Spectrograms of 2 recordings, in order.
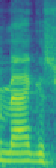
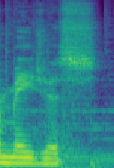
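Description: First: The G is hard, with a short first vowel. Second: The G is soft, like a J sound. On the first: "It's either a hard G" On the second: "a soft G"

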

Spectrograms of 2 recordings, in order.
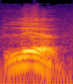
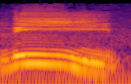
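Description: First: The vowel is short. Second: The vowel is long. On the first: The speaker calls it right. "这个也是短音，带耳的音live" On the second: The speaker calls it wrong. "一般人一定念成leave"

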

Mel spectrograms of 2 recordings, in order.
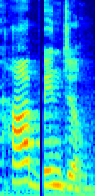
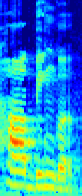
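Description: First: The 'g' is said softly, like 'j'. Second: The 'g' is said hard, like in 'go'. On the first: The speaker calls it right. "Pay attention to its pronunciation. It's harbinger" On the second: The speaker calls it wrong. "not harbinger"

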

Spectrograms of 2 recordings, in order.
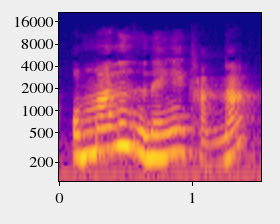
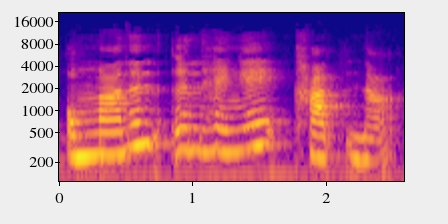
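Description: First: The sounds are linked and run smoothly together. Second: Each syllable is carefully enunciated separately. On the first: The speaker calls it right. "So this whole sentence is read" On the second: The speaker calls it wrong. "Rather than enunciating and saying"

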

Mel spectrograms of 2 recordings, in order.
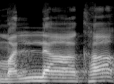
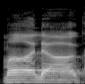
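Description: First: The l consonant is doubled after a short vowel. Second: The first vowel is long with a single l. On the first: This is the form the regular rule predicts. "ഇത് മല്ലാഖ ആണ് വരേണ്ടത്" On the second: This is how the word is actually read. "അത് മാലാഖ"

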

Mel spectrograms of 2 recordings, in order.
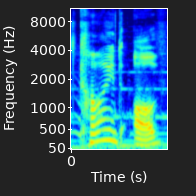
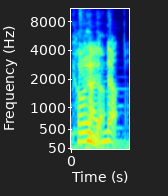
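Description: First: It is said as two full words. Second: It is reduced to one blended word. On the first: "kind of 是这个正确的说法" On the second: "但是我们会把它简称kinda"

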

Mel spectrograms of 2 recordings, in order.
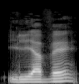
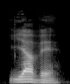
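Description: First: Every syllable is pronounced in full. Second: Sounds are dropped and run together.

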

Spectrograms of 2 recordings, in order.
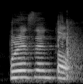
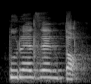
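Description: The two takes are said the same way.

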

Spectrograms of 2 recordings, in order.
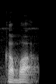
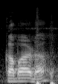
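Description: First: No r sound is heard in the second syllable. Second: An r sound is heard in the second syllable. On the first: The speaker calls it right. "ಇದರ ಸರಿಯಾದ ಉಚ್ಚಾರಣೆ ಬಂದು ಕಬಾ" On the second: The speaker calls it wrong. "ಅಲ್ಲ"

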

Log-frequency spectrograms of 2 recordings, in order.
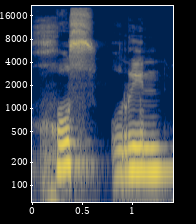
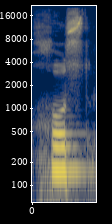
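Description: First: The word ends with a full 'rin' syllable. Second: The word ends on a bare 'r' sound. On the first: The reading continues without stopping. "রদুইজের ঋণ" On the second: The reader stops at this word. "ওয়াকফ করেন, সেই ক্ষেত্রে এর রদুইজের সাকিন হয়ে যাবে"

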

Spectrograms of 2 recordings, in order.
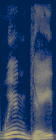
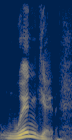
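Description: First: The name is said the outsider way. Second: The name is said the local way. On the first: This is how visitors say it. The speaker calls it wrong. "people come down here and say it's Wingate, and I'm going, it's not Wingate" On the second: This is how locals say it. The speaker calls it right. "it's Wingate"

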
